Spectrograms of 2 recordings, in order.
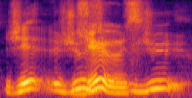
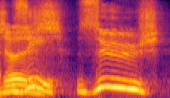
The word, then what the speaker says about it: zhuzh: Is it Jews? Jews. Not Jews. Zhuzh. Zhuzh it up.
